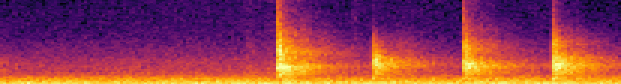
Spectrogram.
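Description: Chalk writing on a chalkboard: about five short, quick strokes in the second half, over a steady low room hum.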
